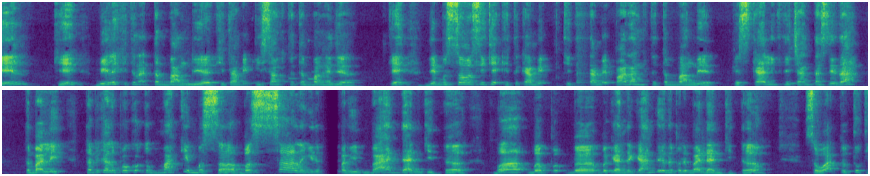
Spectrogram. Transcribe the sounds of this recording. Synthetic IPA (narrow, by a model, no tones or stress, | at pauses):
l | kebiləkit̪ənaʔt̪əbaŋdiəkit̪əambɪʔpisawkit̪ət̪əbaŋad͡ʒə | okediəbəsɔrsikət̪̚kit̪əkambɪʔkit̪əambɪʔpaɾaŋkit̪ət̪əbaŋdiəkəsə̥kaliki̥t̪ət͡ʃant̪asdiəlah | t̪ərbalɪʔ̚t̪apikalawpokɔʔt̪umãkɪnbəsarbəsarlaɡidaipapadəbadankit̪ə | bəbəbəbəɡandəɡandədaɾipadəbadankit̪ə | səwak̚t̪ut̪u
